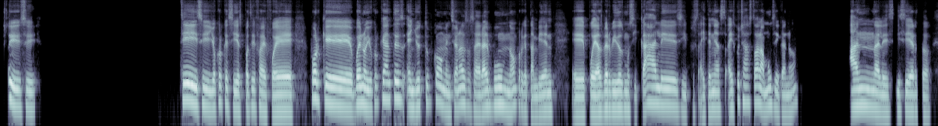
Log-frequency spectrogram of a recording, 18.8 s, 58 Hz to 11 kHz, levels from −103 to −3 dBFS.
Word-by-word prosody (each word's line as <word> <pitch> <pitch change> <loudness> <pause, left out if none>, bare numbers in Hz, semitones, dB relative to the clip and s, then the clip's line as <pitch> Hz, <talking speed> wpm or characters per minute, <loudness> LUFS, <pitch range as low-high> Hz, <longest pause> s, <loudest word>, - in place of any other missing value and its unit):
Sí, 145 -7 +4
sí. 125 -1 -6 2.8
Sí, 170 -4 +6
sí, 135 -3 -1
yo 125 0 -1
creo 155 +1 -5
que 145 -1 -3
sí, 130 -2 -2
Spotify 120 0 -3
fue 115 0 +3 0.3
porque, 145 -9 +5
bueno, 150 -1 +4
yo 130 -1 +1
creo 155 -1 -8
que 180 +4 -1
antes 180 0 0
en 130 -1 0
YouTube, 135 +4 -5
como 160 -3 -1
mencionas, 130 +4 -2
o 130 - -11
sea, 115 -2 -2
era 120 +3 +3
el 130 - 0
boom, 140 0 0
¿no? 125 +3 -2
Porque 125 -4 -5
también, 115 +3 -3 0.3
eh, 100 0 +1
podías 110 0 +4
ver 125 0 +2
videos 120 0 +1
musicales 135 +3 -1
y, 110 -2 -8
pues, 110 0 -22
ahí 105 - -8
tenías 120 +1 -4
ahí 120 - -2
escuchabas 155 +2 -8
toda 155 0 -1
la 145 -4 +2
música, 125 -4 -5
¿no? 120 +7 -8 1.0
Ándale, 130 -4 +1
sí, 105 +3 -11
cierto. 115 -4 -3
125 Hz, 145 wpm, -23 LUFS, 115-145 Hz, 2.8 s, Sí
